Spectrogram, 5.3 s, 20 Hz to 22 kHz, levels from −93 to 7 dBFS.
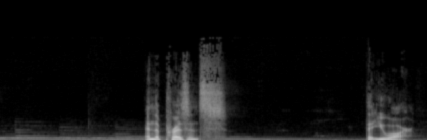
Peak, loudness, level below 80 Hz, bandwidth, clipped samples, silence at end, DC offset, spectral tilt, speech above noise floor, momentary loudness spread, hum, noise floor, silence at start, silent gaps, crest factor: -6 dBFS; -24 LUFS; -50 dBFS; 15.5 kHz; under 0.1%; 0.2 s; under 0.1%; -5.5 dB/octave; 34 dB; 10 LU; none; -56 dBFS; 0 s; none; 22 dB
